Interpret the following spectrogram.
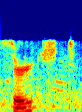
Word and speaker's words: searched: The sound of ed should be the t sound.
